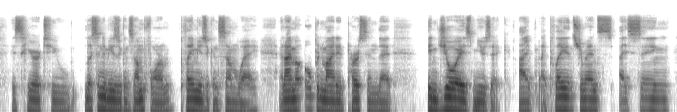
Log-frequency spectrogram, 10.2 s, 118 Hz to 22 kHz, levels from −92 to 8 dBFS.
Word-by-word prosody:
is 95 Hz, 0 st, -3 dB
here 105 Hz, -2 st, -1 dB
to 100 Hz, 0 st, -7 dB, 0.2 s
listen 110 Hz, +2 st, 0 dB
to 120 Hz, -, +5 dB
music 105 Hz, -2 st, +2 dB
in 95 Hz, -, -4 dB
some 100 Hz, +3 st, +1 dB
form, 95 Hz, +1 st, -4 dB
play 110 Hz, 0 st, +1 dB
music 105 Hz, -1 st, +1 dB
in 95 Hz, -, -5 dB
some 95 Hz, 0 st, -2 dB
way, 90 Hz, +1 st, -4 dB, 0.3 s
and 105 Hz, -, +3 dB
I'm 110 Hz, +1 st, +7 dB
a 110 Hz, -, 0 dB
open-minded 105 Hz, -5 st, +1 dB
person 100 Hz, -3 st, -1 dB
that 95 Hz, -1 st, -4 dB, 0.5 s
enjoys 110 Hz, -2 st, +6 dB
music." 95 Hz, -3 st, -5 dB, 0.2 s
I 95 Hz, 0 st, -1 dB
I 95 Hz, -, -7 dB
play 120 Hz, +4 st, +2 dB
instruments, 110 Hz, -2 st, -1 dB
I 95 Hz, +1 st, -6 dB
sing 105 Hz, 0 st, -4 dB
105 Hz, 165 wpm, -24 LUFS, 95-110 Hz, 0.5 s, I'm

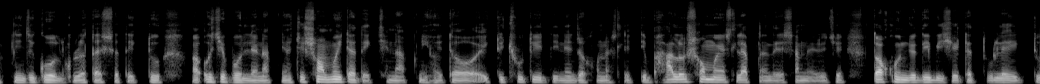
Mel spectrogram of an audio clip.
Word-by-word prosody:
আপনি 100 Hz, +1 st, -5 dB
যে 105 Hz, -, +2 dB
গোলগুলা 95 Hz, -1 st, +3 dB
তার 95 Hz, -, +1 dB
সাথে -, -, -5 dB
একটু -, -, -5 dB, 0.4 s
আ -, -, +4 dB
ঐ -, -, +4 dB
যে 115 Hz, -, +4 dB
বললেন 90 Hz, -2 st, +2 dB
আপনি -, -, -30 dB
হচ্ছে 95 Hz, +4 st, -2 dB
সময়টা 115 Hz, -1 st, +6 dB
দেখছেন। 85 Hz, +4 st, -7 dB
আপনি 100 Hz, -, -8 dB
হয়তো 90 Hz, +1 st, -2 dB, 0.3 s
একটু -, -, -5 dB
ছুটির 110 Hz, -4 st, -1 dB
দিনে 95 Hz, +1 st, -2 dB
যখন 100 Hz, -1 st, -4 dB
আসলে 90 Hz, -, -13 dB
একটি 105 Hz, -, -4 dB
ভালো 115 Hz, +1 st, +5 dB
সময় 115 Hz, -3 st, +4 dB
আসলে 105 Hz, 0 st, -2 dB
আপনাদের 90 Hz, -2 st, -6 dB
সামনে 90 Hz, -2 st, -4 dB
রয়েছে, 90 Hz, +4 st, -5 dB, 0.4 s
তখন 115 Hz, +1 st, +6 dB
যদি 105 Hz, +1 st, +3 dB
বিষয়টা 100 Hz, +2 st, -1 dB
তুলে 95 Hz, 0 st, 0 dB
একটু 95 Hz, +2 st, -7 dB
100 Hz, 190 wpm, -24 LUFS, 95-110 Hz, 0.4 s, সময়টা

